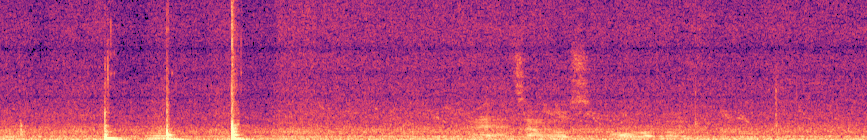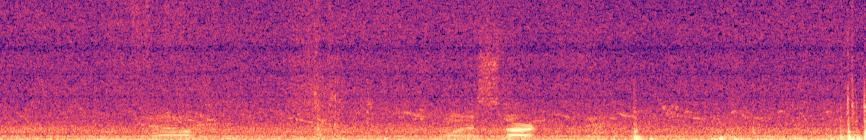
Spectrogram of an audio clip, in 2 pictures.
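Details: Honey bees of a captured swarm are knocked and dumped into a new hive box after a sugar-water spray; continuous low buzzing broken by several loud sharp knocks early on and later softer thumps.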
